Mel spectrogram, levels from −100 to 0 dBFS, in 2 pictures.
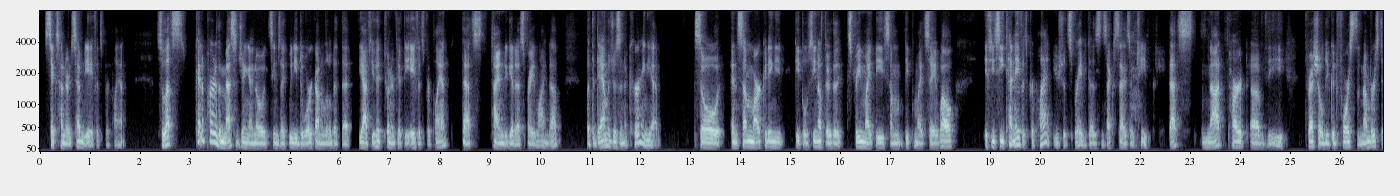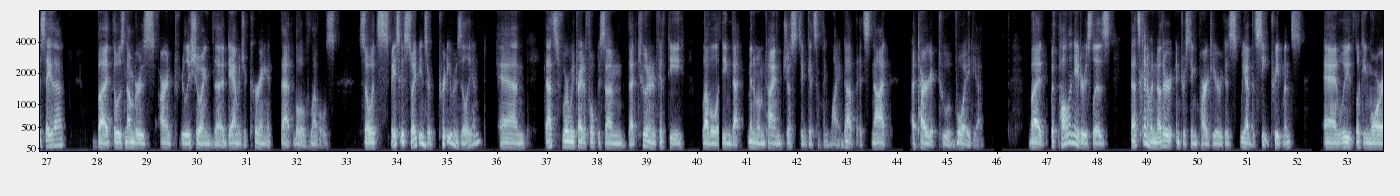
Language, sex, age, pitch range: English, male, 30-49, 85-105 Hz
